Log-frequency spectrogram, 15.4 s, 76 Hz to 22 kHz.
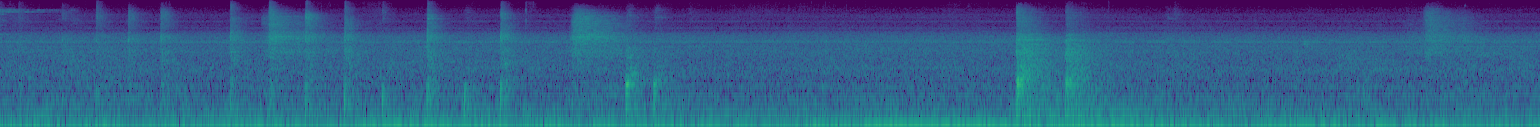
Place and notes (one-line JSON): {"title": "Taichung Station - Next to the station", "date": "2013-10-08 11:22:00", "description": "Station broadcast messages, Railway Construction, Birdsong, Zoom H4n + Soundman OKM II", "latitude": "24.14", "longitude": "120.69", "altitude": "77", "timezone": "Asia/Taipei"}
